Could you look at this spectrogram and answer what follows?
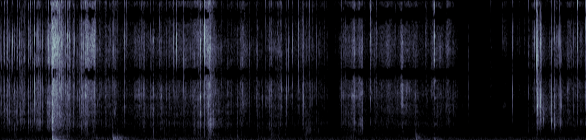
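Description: Adhesive tape being peeled and pulled off a wristwatch, crinkling and tearing in irregular crackles, with two short knocks about a second in.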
